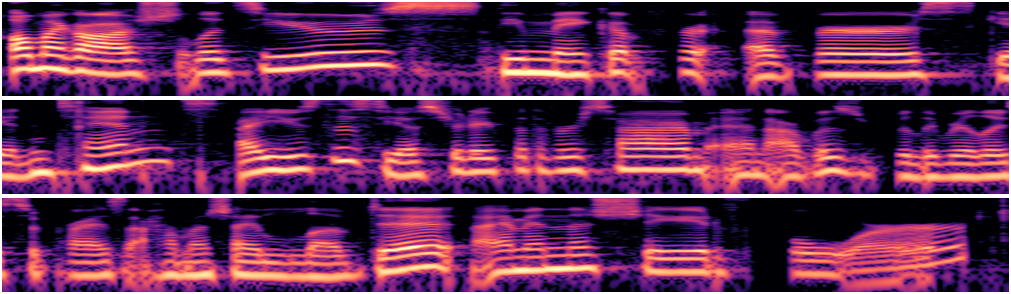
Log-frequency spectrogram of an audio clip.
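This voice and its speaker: An ordinary speaking voice from a woman with an American accent, fairly low-pitched, lively in intonation, at a fairly quick pace with hardly any pauses. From United States. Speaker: beauty vlogger. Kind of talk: makeup tutorial chat. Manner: casual, chatty.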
